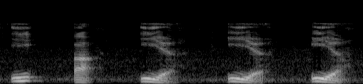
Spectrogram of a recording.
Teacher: The closing e sound moving to schwa.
